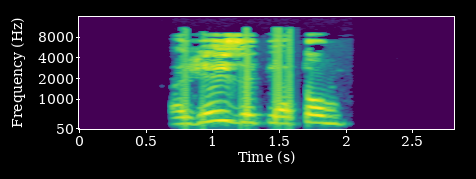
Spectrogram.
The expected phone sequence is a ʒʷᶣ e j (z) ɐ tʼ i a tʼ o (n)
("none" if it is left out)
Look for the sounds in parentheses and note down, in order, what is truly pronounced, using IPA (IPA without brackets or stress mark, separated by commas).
z, m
